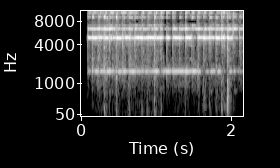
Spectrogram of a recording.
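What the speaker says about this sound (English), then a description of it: "You keep on ringing that bell" A hand bell rung repeatedly in a steady, rapid jangle, bright and close, continuing without pause for a couple of seconds.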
